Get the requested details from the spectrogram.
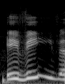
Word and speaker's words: Evive: Et il y a une entreprise de Sherbrooke, on les a vus cette semaine, c'est l'entreprise Evive, c'est comme ça qu'on le prononce, je pense. Hein? – Oui, exactement. Ouais. – OK. – Mais cette entreprise-là, Evive, c'est une entreprise.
